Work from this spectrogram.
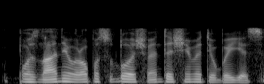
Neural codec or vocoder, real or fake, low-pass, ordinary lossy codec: none; real; 5.4 kHz; MP3, 48 kbps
